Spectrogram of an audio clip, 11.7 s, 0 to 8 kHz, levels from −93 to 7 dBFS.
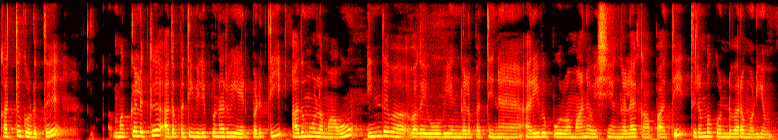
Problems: none marked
